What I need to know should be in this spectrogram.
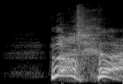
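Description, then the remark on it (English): A single sharp sneeze: a soft breathy intake, then a loud, explosive burst that trails off into a brief voiced tail. No talking. “Bless you.”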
